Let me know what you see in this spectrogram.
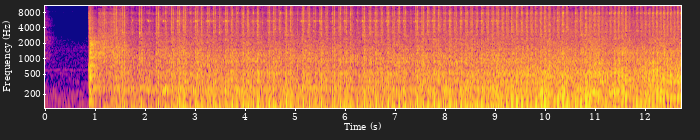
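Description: Freshly built air-cooled Volkswagen flat-four engine on its first start-up, bursting into life about a second in and then running steadily with a rapid pulsing beat. Only one of its two carburetors has fuel so far.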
